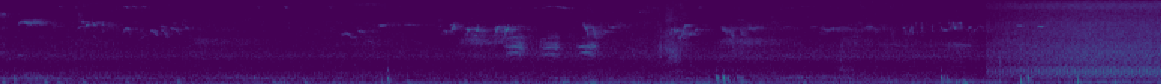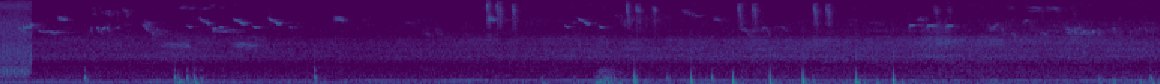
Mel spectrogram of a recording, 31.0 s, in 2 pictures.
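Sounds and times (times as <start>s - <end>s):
small birds chirping: 4.4s - 20.2s, 22.0s - 30.9s
low hum: 13.2s - 15.9s.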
